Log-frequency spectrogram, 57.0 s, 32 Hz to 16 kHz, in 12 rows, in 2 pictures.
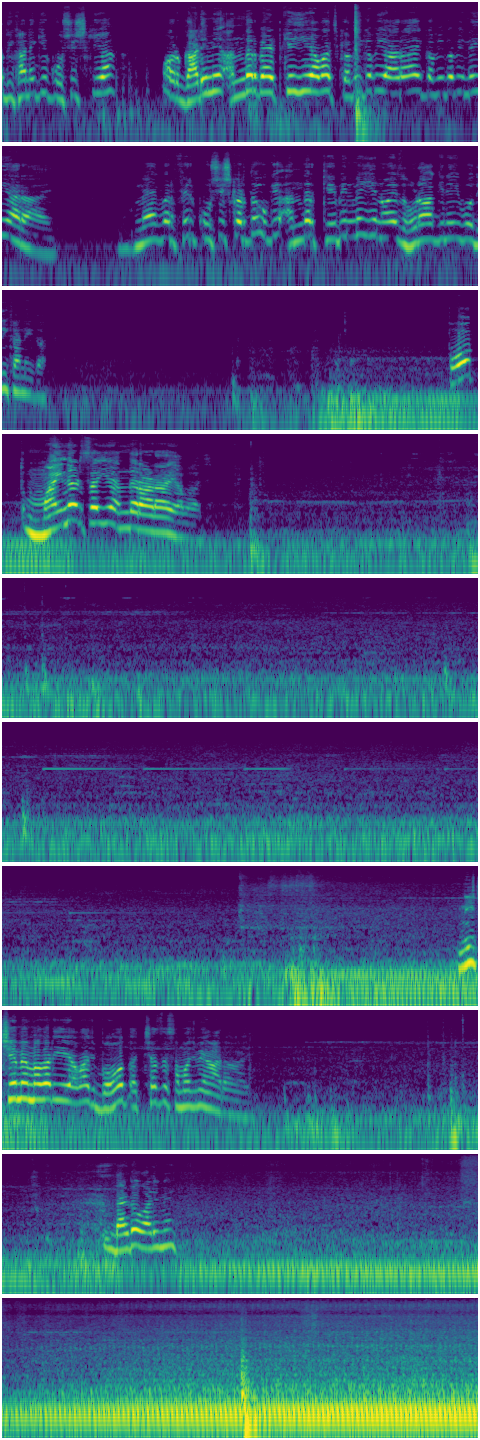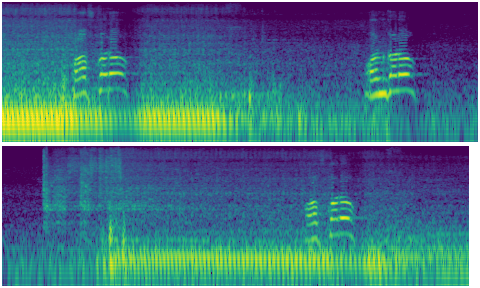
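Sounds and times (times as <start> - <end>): car engine idling: 11.3 - 28.2, 29.9 - 51.4, 52.0 - 57.0
sharp knock: 45.2 - 45.6.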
